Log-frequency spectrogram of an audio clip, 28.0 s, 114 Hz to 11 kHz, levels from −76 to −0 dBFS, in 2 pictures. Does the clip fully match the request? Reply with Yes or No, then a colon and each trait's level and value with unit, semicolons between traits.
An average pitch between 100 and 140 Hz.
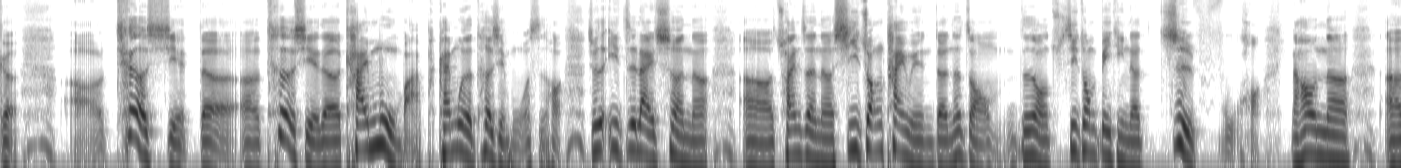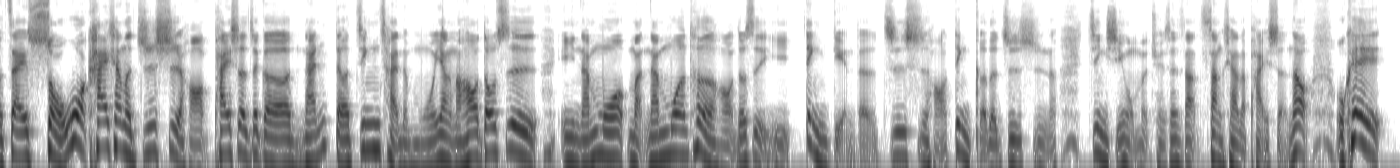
Yes: low, 135 Hz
